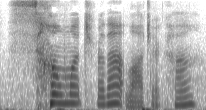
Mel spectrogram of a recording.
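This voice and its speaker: A woman playing a sarcastic young woman venting about her evening in an intimate, conversational audio roleplay, with expressive, wry delivery. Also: mid-range voice, slight background noise. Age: young adult. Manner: wry, sarcastic, animated storytelling with sighs and laughs.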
